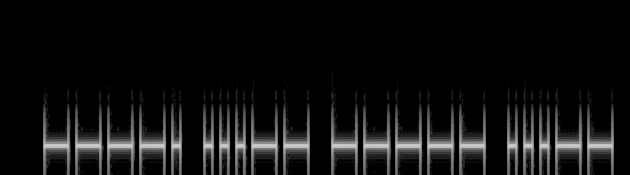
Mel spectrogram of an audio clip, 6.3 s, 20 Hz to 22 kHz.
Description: Morse code, heard as a keyed tone, about 15 wpm, 700 Hz. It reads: 9303
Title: Numbers - 4-Digit 15wpm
